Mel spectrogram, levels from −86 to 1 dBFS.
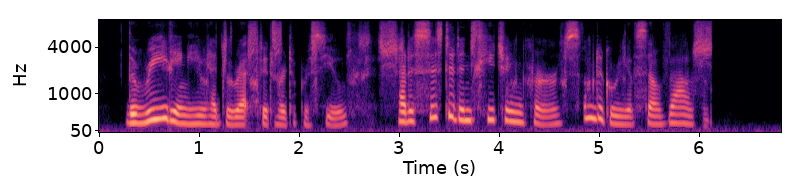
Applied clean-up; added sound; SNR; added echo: neural diffusion model UNIVERSE++.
